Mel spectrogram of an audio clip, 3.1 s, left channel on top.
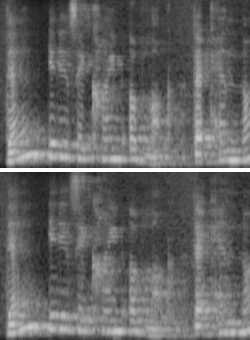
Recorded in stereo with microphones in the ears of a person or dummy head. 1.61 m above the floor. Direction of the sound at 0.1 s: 40° left (ahead or behind).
